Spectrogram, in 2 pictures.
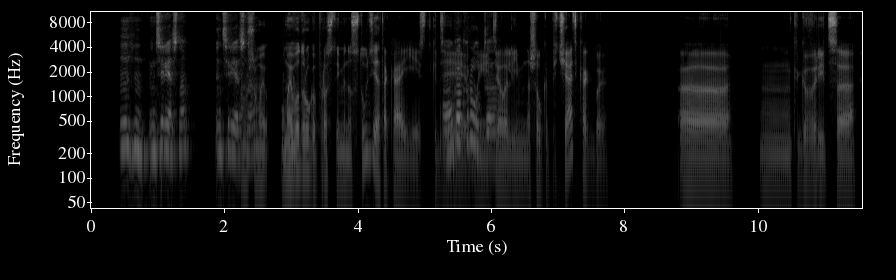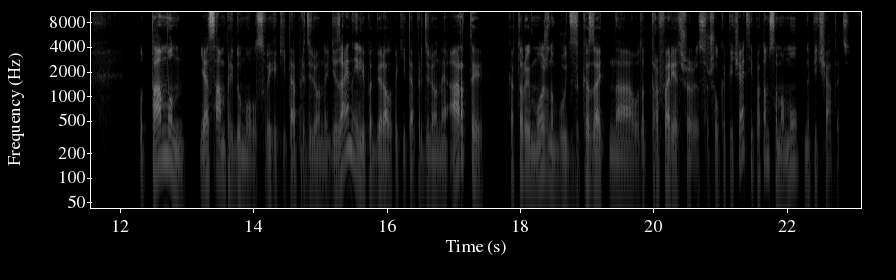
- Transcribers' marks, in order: none
- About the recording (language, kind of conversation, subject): Russian, podcast, Как найти баланс между модой и собой?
